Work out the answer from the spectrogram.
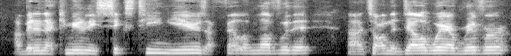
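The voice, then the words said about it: Slight New York accent. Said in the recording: “I grew up in Staten Island, New York, so I am a native New Yorker. You might hear a little bit of an accent”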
